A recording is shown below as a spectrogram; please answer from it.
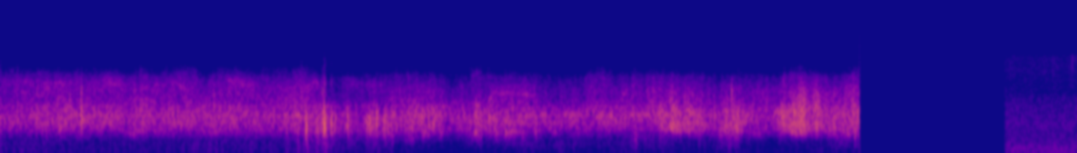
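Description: House fire burning: a steady rushing noise with sharp crackles and pops, the strongest cluster about three seconds in and another near eight seconds. It sounds thin and tinny, and cuts off abruptly about a second and a half before the end.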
